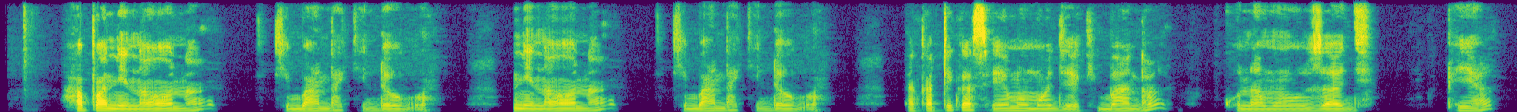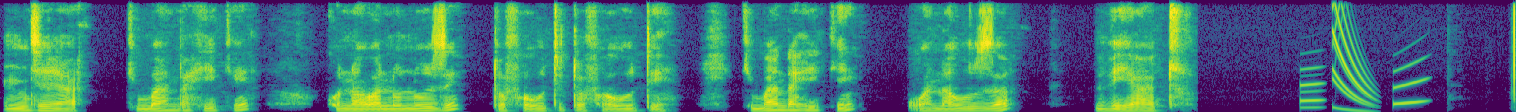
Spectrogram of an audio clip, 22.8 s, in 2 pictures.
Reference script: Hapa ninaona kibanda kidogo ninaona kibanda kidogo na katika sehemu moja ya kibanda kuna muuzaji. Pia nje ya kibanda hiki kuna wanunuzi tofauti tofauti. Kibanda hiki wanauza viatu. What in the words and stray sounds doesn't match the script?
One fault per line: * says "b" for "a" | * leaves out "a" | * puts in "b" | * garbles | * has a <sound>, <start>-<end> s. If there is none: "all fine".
* has a chirp, 21.1-22.1 s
